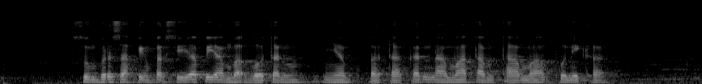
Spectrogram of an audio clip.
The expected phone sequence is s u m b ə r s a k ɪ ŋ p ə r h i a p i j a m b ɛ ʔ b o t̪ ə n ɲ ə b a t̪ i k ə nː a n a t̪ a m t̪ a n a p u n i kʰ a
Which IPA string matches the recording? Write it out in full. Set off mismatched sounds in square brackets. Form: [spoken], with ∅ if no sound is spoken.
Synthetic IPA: s u m b ə r s a k ɪ ŋ p ə r [s] i a p i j a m b [a] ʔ b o t̪ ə n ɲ ə b a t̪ [a] k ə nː a [m] a t̪ a m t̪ a [m] a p u n i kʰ a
